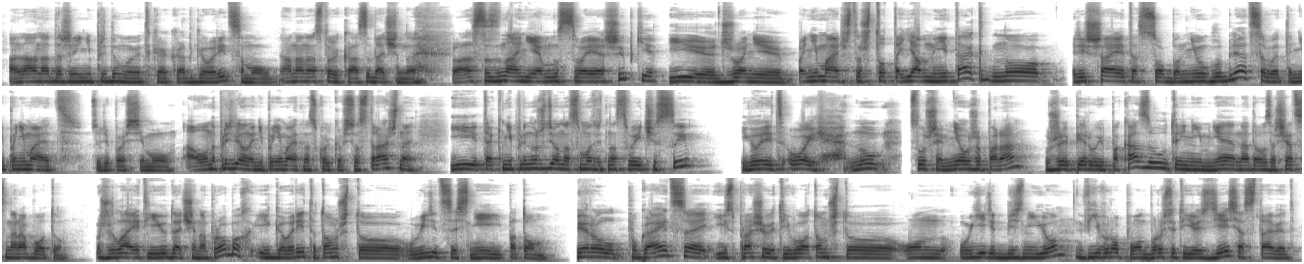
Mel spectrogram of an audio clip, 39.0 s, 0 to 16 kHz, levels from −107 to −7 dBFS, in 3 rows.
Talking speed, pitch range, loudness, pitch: 155 wpm, 130-150 Hz, -30 LUFS, 140 Hz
